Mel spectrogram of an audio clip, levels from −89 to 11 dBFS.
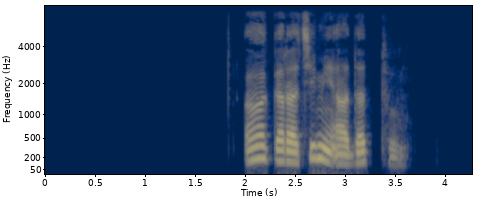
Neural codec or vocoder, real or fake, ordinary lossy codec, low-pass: none; real; Opus, 64 kbps; 7.2 kHz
